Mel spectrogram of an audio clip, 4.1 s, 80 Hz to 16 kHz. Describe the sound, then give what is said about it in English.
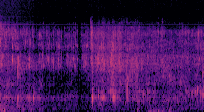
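Water is poured into a 2- to 2.5-quart casserole dish of beans in a steady trickle and splash that runs continuously for about four seconds, with no one speaking. “Fill that, put a little water in there.”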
